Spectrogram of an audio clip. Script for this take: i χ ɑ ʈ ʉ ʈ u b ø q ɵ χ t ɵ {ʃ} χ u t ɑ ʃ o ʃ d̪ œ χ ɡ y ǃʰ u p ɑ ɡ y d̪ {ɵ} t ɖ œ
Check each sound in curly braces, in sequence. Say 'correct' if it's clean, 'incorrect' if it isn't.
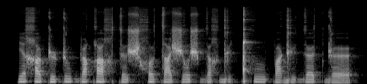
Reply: correct, incorrect

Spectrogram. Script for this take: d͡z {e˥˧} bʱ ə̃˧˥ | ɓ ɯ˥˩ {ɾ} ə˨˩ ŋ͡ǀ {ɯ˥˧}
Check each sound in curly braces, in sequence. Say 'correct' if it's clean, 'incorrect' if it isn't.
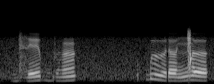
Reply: incorrect, correct, incorrect

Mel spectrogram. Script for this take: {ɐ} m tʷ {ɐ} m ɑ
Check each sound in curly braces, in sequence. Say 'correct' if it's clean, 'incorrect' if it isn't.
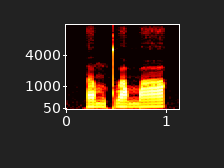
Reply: correct, incorrect

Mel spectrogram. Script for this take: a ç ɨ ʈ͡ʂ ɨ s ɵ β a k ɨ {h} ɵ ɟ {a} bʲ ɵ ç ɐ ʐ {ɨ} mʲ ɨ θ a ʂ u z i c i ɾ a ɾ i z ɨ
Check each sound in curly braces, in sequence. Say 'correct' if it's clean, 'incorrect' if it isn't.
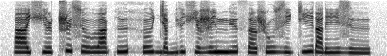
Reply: correct, correct, incorrect

